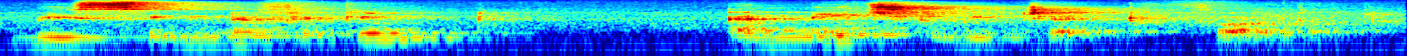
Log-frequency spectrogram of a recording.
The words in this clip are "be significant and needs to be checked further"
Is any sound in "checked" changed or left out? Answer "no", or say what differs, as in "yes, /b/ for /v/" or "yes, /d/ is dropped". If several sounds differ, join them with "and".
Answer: no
